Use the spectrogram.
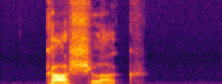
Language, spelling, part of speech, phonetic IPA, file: Polish, kaszlak, noun, [ˈkaʃlak], Pl-kaszlak.ogg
